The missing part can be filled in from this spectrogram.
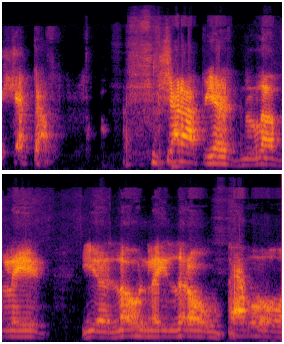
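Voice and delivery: deliberate, loud, slow, angry, scolding snap. Retelling to a friend how he would smack a talking object and snap at it to be quiet. mock-angry snapping. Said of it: "smack him and say".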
